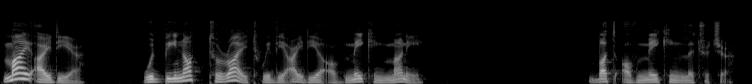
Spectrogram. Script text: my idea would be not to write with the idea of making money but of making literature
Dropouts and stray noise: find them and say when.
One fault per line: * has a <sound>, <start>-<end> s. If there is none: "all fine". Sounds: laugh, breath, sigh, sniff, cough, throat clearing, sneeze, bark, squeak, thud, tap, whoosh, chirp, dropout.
all fine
